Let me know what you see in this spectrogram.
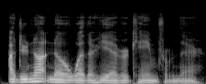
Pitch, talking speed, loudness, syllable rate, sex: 100 Hz, 290 wpm, -19 LUFS, 6.9 syllables/s, male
